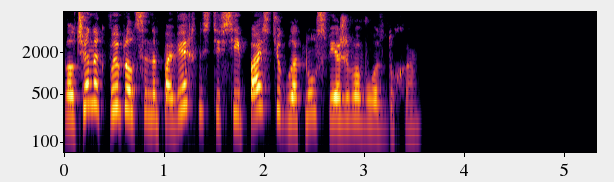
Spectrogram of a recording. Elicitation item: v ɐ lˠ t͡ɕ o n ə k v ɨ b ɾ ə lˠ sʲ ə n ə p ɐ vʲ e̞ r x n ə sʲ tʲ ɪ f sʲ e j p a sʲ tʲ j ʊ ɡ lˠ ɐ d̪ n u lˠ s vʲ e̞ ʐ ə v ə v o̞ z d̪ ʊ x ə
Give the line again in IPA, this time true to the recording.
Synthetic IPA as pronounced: v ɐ lˠ t͡ɕ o n ə k v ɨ b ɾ ə lˠ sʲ ə n ə p ɐ vʲ e̞ r x n ə sʲ tʲ ɪ f sʲ e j p a sʲ tʲ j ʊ ɡ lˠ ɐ t̪ n u lˠ s vʲ e̞ ʐ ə v ə v o̞ z d̪ ʊ x ə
